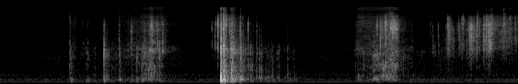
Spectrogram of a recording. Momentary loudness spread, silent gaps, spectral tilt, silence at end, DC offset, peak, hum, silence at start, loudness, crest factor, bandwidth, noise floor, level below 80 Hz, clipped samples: 26 LU; none; -2.5 dB/octave; 0 s; under 0.1%; 0 dBFS; none; 0.7 s; -27 LUFS; 32 dB; 15.5 kHz; -61 dBFS; -70 dBFS; under 0.1%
